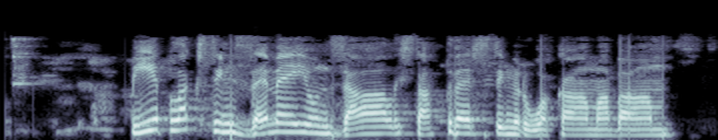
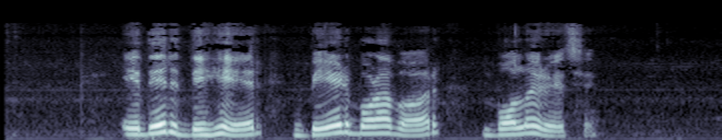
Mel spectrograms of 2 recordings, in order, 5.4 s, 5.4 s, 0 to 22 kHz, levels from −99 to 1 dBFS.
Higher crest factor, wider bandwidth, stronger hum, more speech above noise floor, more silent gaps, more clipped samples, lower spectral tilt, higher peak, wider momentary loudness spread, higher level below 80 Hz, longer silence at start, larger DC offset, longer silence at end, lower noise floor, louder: about the same, 14 dB vs 18 dB; second, 8 kHz vs 10.5 kHz; neither; second, 27 dB vs 46 dB; neither; neither; about the same, -5.5 dB/octave vs -6.5 dB/octave; about the same, 0 dBFS vs 0 dBFS; second, 6 LU vs 16 LU; first, -50 dBFS vs -56 dBFS; second, 0.1 s vs 0.9 s; neither; second, 0.35 s vs 1 s; second, -41 dBFS vs -63 dBFS; first, -14 LUFS vs -18 LUFS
